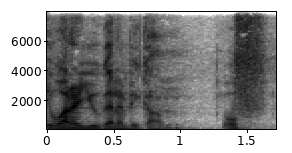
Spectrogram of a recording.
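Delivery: ordinary talk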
